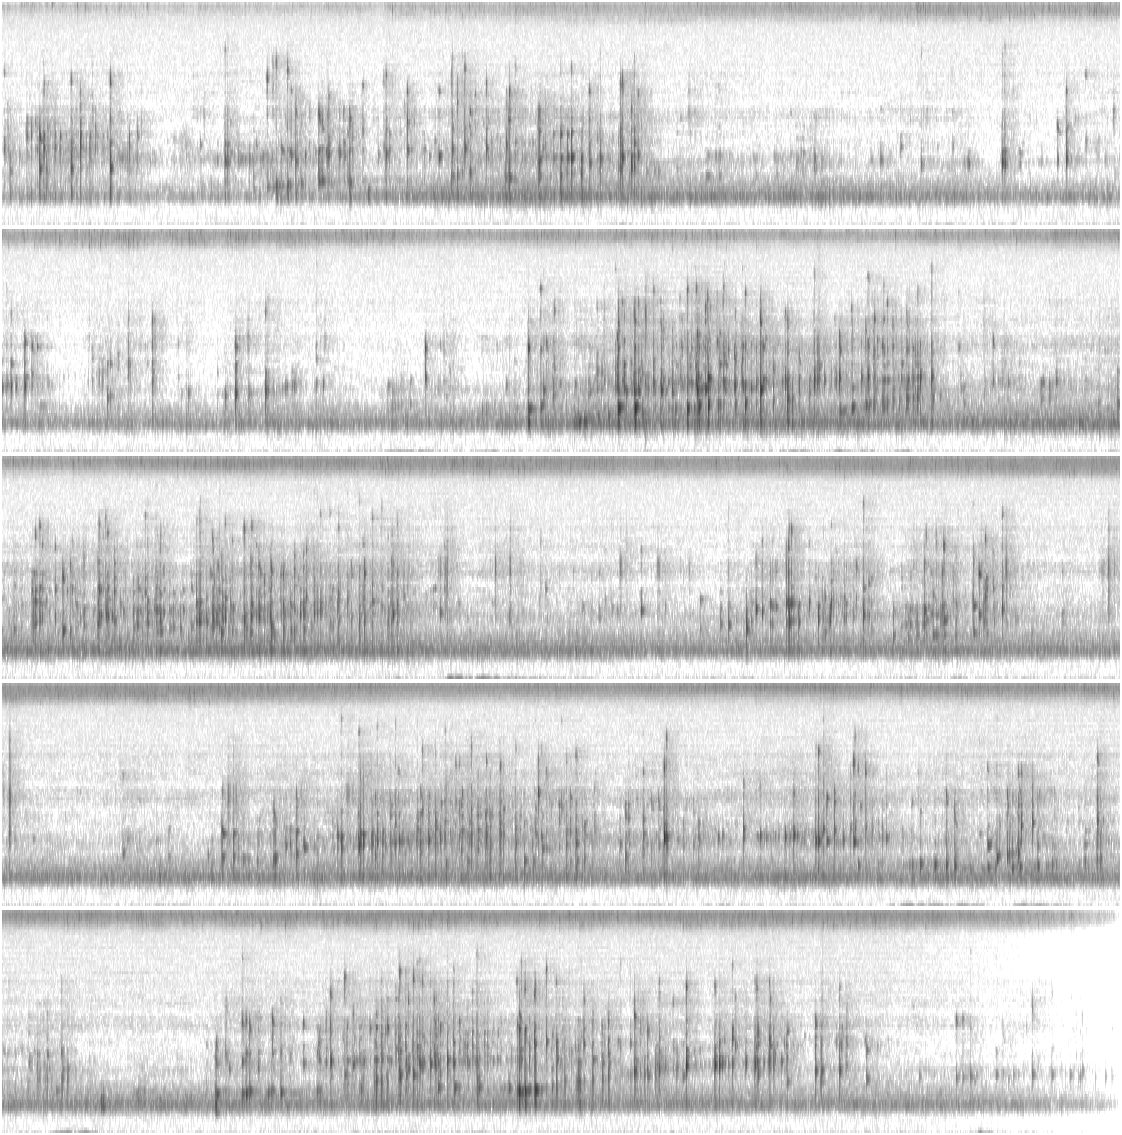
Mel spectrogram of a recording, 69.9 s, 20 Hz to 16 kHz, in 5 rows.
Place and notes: movements of waters on the bottom of the forest's lake
Lithuania, 24 September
